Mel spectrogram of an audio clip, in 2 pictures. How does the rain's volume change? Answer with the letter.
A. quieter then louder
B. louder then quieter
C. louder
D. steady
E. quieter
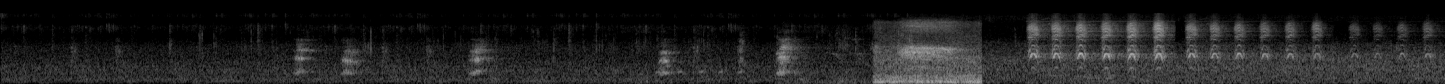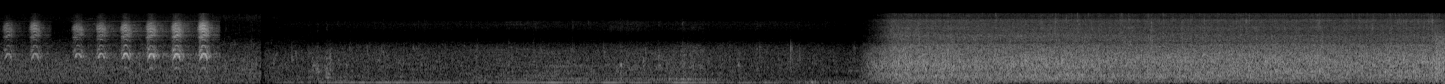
C.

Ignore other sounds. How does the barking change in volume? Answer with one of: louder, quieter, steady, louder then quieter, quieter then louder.
quieter then louder.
